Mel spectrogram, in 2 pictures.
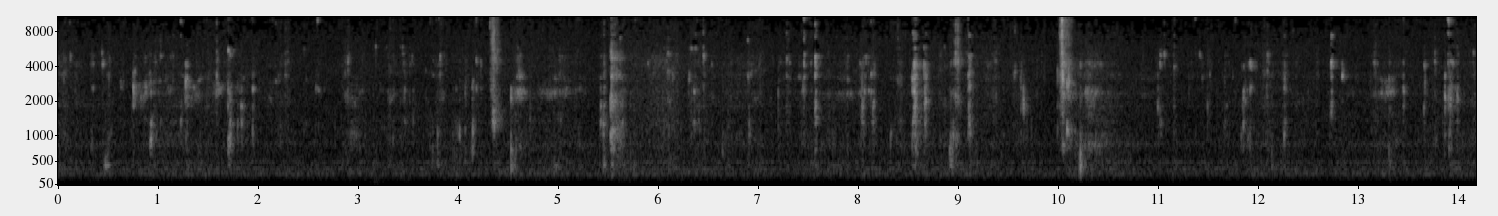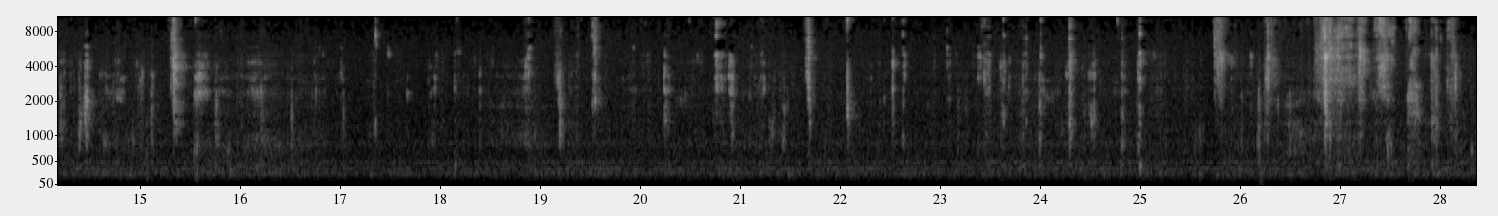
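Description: Faint, close-miked chewing and wet mouth sounds of someone eating saucy seafood, with irregular small clicks throughout and a louder flurry of them near the end.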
